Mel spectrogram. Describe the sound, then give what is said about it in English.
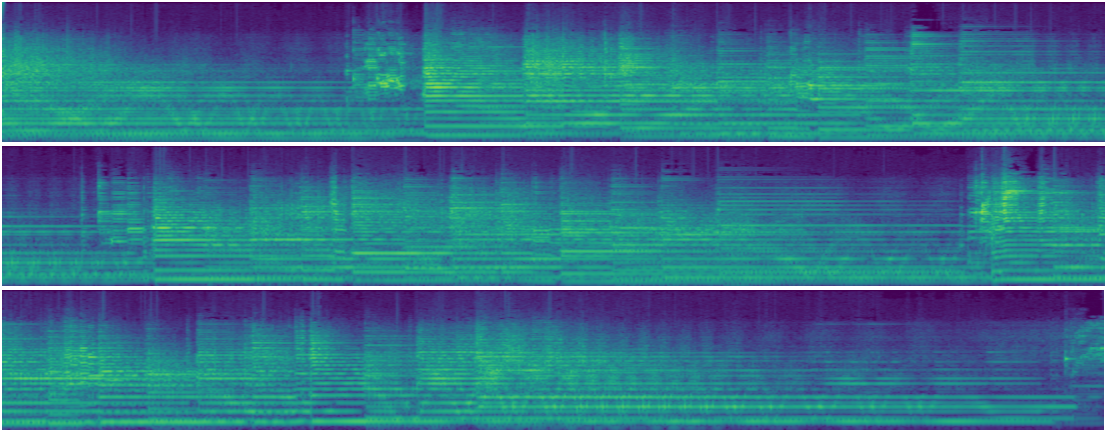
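Electric guitar sounds through a Univibe effect on a Kemper Profiler: sustained, distorted chords with a swirling, pulsing modulation, loud and continuous, changing chords a few times without any talk. “And if you turn the mix level up, you really hear the Univibe in the stereo field.”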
